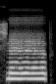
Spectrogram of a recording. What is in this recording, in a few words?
Vocoder Words; Vengeance Samples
